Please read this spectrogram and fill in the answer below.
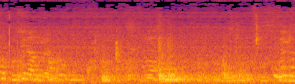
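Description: People talking in a room, several voices overlapping in background chatter.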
